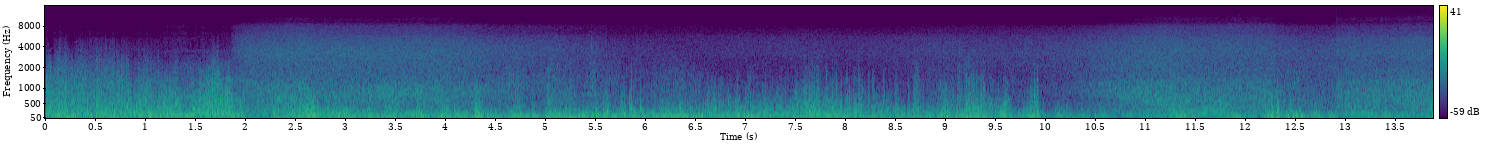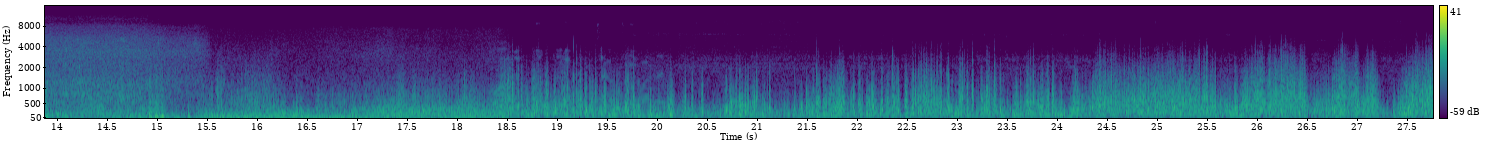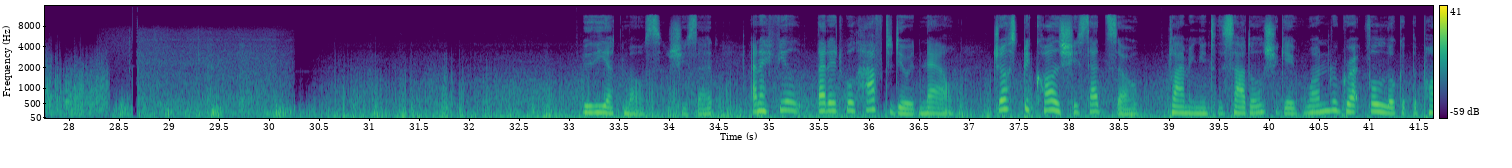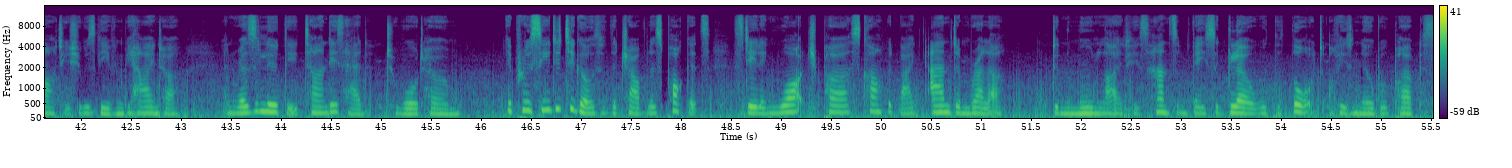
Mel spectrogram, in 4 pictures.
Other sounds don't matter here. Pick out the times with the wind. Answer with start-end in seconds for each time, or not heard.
0.0-55.4.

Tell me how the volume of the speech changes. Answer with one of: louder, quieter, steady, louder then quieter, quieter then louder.
steady.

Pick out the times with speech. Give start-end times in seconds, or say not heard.
33.1-55.4.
